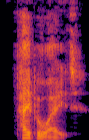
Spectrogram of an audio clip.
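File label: "paperweight", Australian English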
